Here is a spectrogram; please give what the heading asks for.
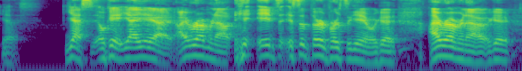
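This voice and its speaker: Exasperated man ranting, bright forceful voice. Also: medium pitch, lively intonation, fast. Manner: exasperated, rambling, informal, profane. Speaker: video game reviewer. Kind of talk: casual comedic rant review.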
